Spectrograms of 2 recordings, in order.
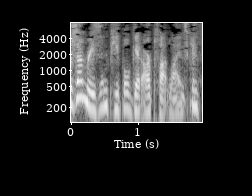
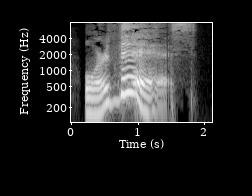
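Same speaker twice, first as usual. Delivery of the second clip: condescending, patronizing, talking-down tone. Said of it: "His tone was so condescending".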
